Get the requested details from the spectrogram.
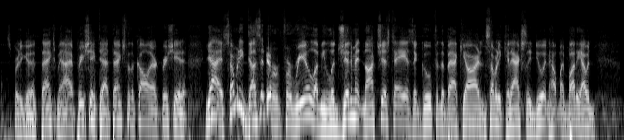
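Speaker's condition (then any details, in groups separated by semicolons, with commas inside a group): No condition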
